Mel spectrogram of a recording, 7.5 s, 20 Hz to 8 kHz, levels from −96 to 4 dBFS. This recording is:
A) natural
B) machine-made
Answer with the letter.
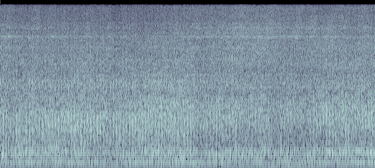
A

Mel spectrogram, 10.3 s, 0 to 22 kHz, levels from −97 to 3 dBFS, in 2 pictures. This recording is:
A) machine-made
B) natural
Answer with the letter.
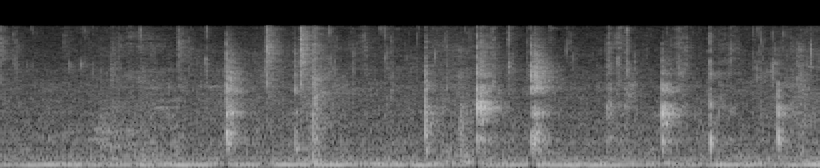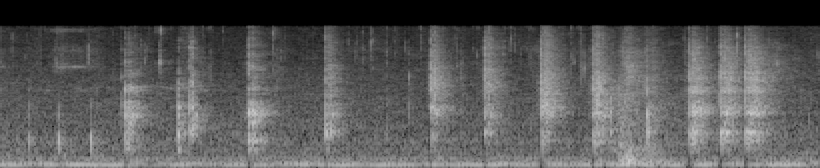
A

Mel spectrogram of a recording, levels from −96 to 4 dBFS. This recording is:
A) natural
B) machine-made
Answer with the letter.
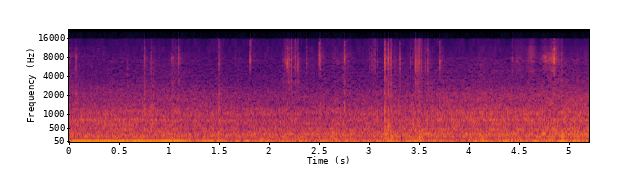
A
